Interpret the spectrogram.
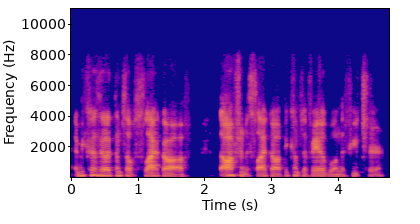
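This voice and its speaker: A man's voice: mid-range voice, brisk, fairly bright tone, highs cut off. A man presenting slides over a video call, his audio choppy and cutting in and out as he reads from a script. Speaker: student presenter.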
